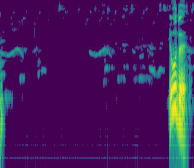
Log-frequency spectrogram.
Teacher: কলকলা ধাক্কা মেরে নিচে সাউন্ড আসবে, ইয়া দাল পেশ ইউদে।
